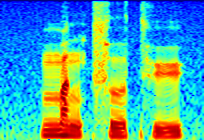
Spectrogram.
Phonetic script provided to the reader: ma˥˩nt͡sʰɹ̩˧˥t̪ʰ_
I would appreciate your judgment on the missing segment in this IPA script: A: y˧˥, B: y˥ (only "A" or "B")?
A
